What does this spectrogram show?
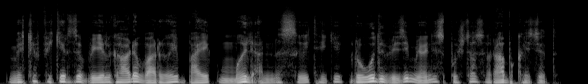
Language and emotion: Kashmiri, fearful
